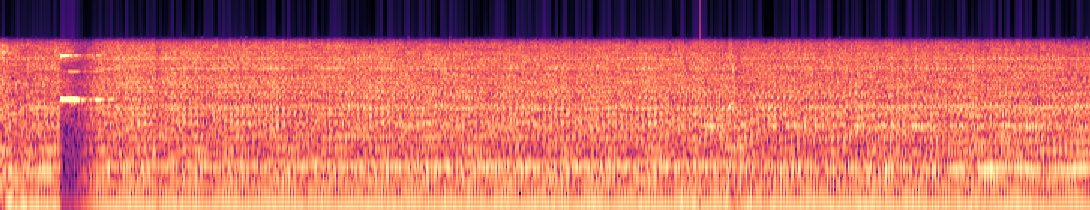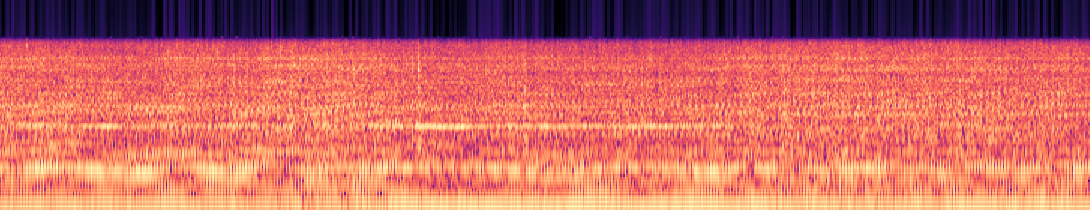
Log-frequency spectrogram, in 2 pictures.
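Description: Narrow-gauge diesel locomotive's engine running steadily at an even, idle-like speed, with one short clank about a second in.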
